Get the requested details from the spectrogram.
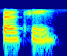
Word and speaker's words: Fotee: Kind of like photo, but it's Fotee.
